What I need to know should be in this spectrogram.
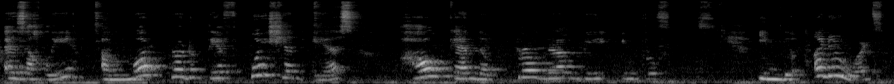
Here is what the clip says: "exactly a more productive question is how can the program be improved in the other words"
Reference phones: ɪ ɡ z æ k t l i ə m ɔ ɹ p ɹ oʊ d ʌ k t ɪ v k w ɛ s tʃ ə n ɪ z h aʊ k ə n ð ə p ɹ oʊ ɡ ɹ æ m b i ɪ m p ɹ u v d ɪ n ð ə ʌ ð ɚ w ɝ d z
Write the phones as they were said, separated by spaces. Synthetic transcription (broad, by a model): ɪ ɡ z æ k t l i ə m ɔ ɹ p ɹ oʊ d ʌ k t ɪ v k w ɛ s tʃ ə n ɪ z h aʊ k ə n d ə p ɹ oʊ ɡ ɹ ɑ m b i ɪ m p ɹ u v ɪ n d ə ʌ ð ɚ w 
